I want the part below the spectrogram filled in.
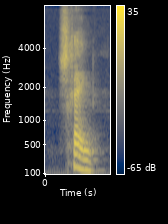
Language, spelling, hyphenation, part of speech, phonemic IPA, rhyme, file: Dutch, schijn, schijn, noun / verb, /sxɛi̯n/, -ɛi̯n, Nl-schijn.ogg
- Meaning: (noun) 1. a shine, glimmering 2. an appearance, semblance, especially when misleading 3. a cast (visual appearance) 4. a small quantity/sum, a bit, pittance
